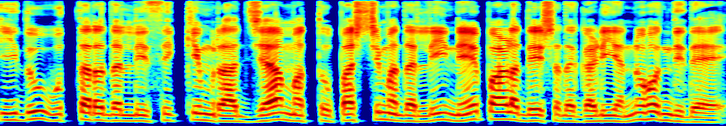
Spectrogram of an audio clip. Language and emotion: Kannada, neutral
